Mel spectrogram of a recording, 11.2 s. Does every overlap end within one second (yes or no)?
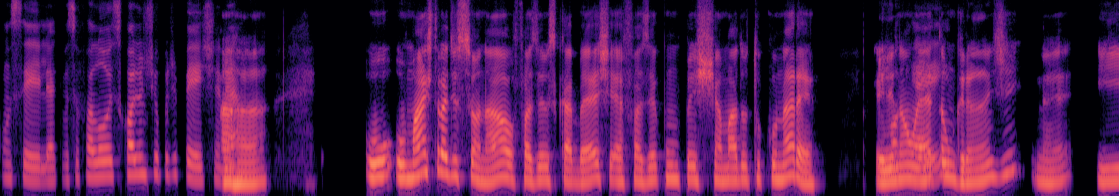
yes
